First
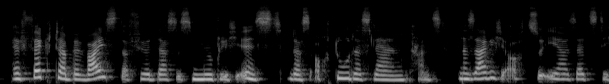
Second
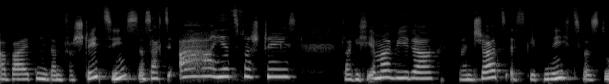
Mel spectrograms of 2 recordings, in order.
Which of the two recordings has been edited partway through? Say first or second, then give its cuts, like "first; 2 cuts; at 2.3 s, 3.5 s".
first; 1 cut; at 4.4 s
